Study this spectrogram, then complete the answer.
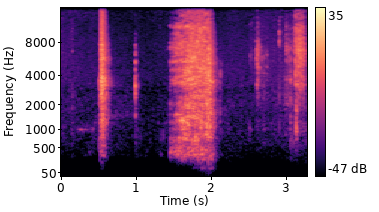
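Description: Cardstock being cut for an Easter shaker card, with short scraping snips and one longer rasping cut, close and crisp, plus small rustles of paper handling.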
